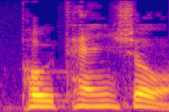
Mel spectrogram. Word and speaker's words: potential: 발음이 여기 이제 뭐 petrol도 있었고 potential도 약간 potential 하지 않고 potential, Potential. potential. Potential. P가 약간 자고 있어요.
